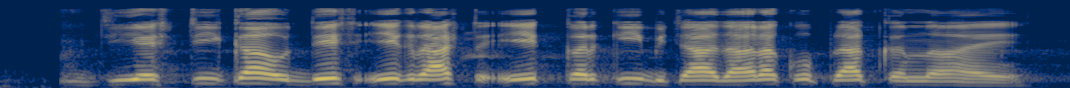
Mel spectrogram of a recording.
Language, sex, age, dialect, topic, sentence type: Hindi, male, 18-24, Awadhi Bundeli, banking, statement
